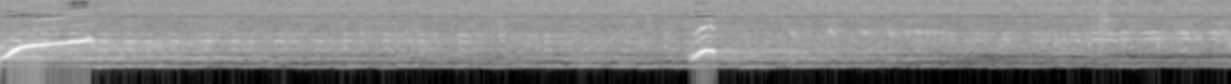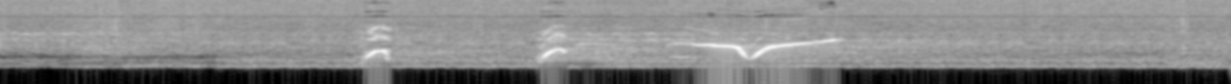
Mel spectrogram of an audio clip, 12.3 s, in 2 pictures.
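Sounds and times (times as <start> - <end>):
black-crowned monjita dipping-then-rising whistle: 0.0 - 0.6, 3.4 - 3.7, 8.0 - 8.2, 8.8 - 10.5.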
